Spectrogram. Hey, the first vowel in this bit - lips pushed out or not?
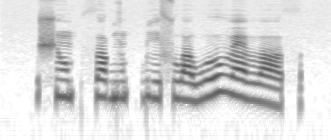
yes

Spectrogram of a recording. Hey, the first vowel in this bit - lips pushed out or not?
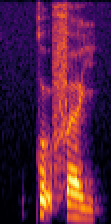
yes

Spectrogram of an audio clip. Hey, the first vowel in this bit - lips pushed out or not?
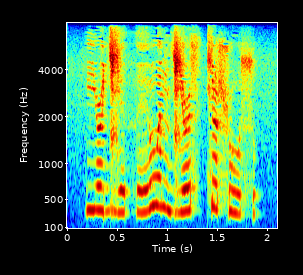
no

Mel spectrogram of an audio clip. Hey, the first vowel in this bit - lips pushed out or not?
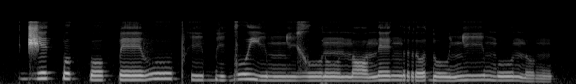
no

